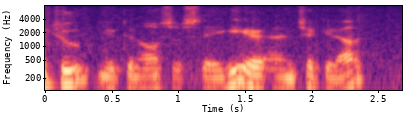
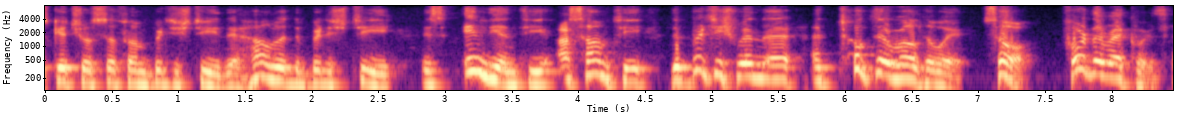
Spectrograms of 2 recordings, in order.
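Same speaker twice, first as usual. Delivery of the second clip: playful outrage at the British, louder and higher; half-joking louder tirade; mock indignant rant; 6 semitones higher, 5 dB louder than usual. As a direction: huff and puff in fake protest over tea. Mock rant about British tea.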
